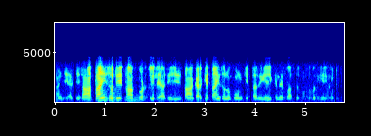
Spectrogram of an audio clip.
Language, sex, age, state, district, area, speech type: Punjabi, male, 30-45, Punjab, Bathinda, urban, conversation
